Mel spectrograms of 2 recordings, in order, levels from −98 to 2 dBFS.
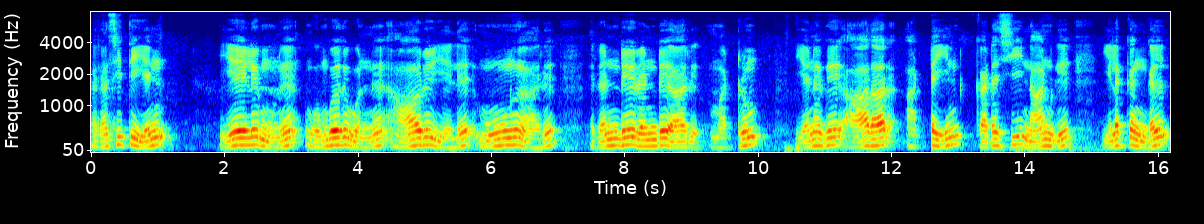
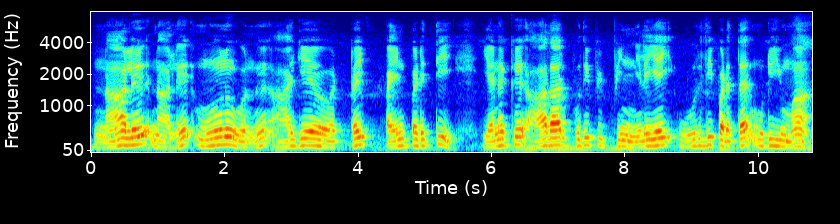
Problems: background sounds at intervals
